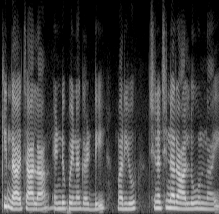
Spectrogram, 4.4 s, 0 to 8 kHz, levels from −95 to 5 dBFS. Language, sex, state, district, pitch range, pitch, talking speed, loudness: Telugu, female, Telangana, Mahabubabad, 200-220 Hz, 210 Hz, 125 wpm, -18 LUFS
